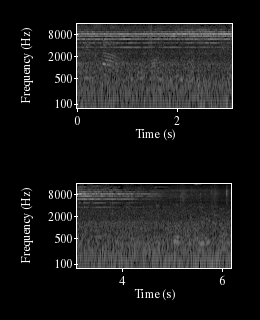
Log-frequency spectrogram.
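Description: Quiet outdoor street ambience with faint distant chatter, and a thin, steady high whine that stops about four and a half seconds in.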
